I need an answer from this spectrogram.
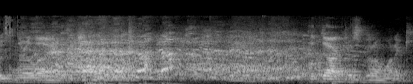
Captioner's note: laughs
